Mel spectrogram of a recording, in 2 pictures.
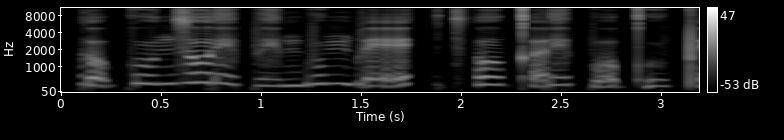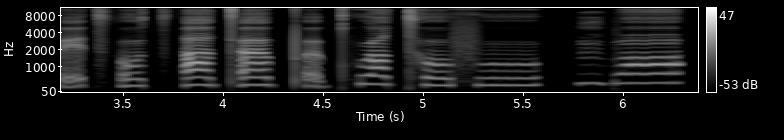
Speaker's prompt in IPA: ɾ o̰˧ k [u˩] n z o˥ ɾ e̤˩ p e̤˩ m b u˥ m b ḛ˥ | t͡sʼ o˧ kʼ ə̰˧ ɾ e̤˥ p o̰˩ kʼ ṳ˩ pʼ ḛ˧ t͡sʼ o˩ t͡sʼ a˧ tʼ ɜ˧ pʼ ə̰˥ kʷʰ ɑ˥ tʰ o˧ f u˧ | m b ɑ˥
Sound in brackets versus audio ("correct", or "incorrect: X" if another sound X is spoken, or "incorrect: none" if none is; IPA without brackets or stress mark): incorrect: u˧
